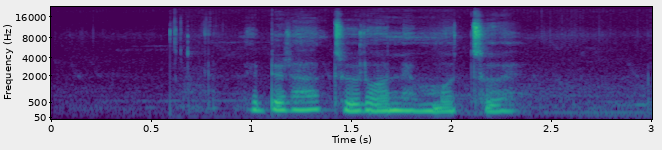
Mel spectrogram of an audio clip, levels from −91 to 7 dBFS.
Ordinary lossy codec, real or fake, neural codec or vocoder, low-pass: none; fake; vocoder, 44.1 kHz, 128 mel bands every 256 samples, BigVGAN v2; none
